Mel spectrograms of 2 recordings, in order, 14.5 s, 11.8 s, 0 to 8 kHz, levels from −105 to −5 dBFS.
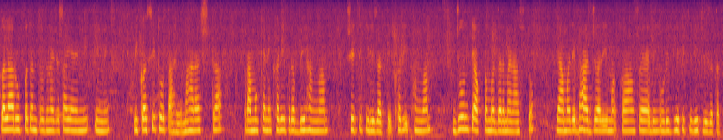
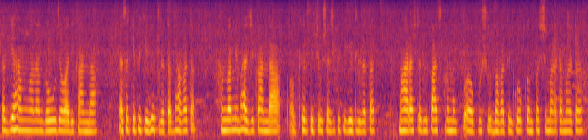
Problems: constant background noise, continuous background conversations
